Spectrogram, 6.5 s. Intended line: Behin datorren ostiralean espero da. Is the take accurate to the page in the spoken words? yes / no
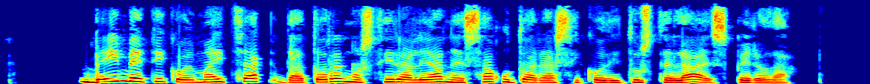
no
